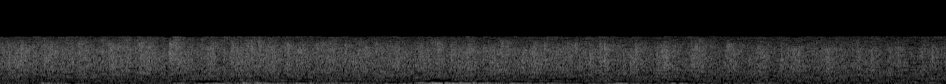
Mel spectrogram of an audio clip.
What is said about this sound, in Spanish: Un aplauso para ellos. Un aplauso para ellos.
